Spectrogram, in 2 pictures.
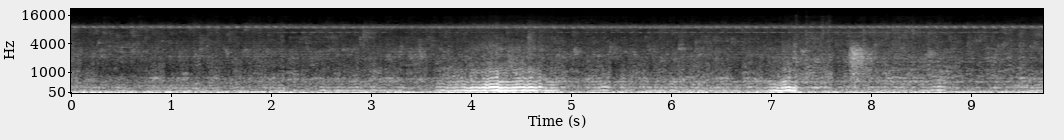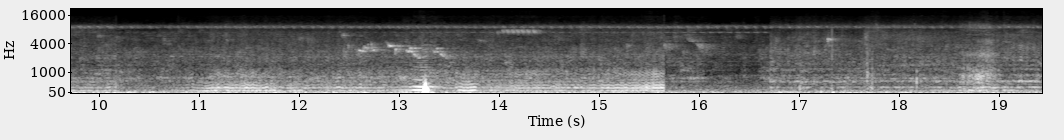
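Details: A swarm of giant honey bees (Apis dorsata), come during the rainy season to drink sugar syrup left for Apis cerena, hums in a low, steady wing-buzz drone that swells and fades as they fly close.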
